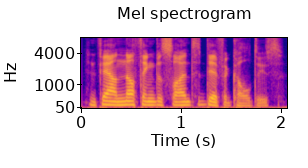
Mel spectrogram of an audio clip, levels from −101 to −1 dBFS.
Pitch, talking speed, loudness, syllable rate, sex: 135 Hz, 175 wpm, -18 LUFS, 6.2 syllables/s, male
